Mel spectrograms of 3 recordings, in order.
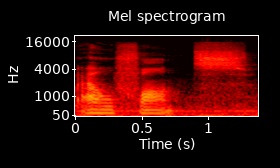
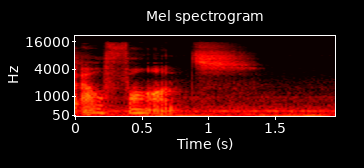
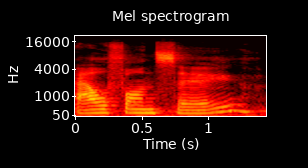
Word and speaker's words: Alphonse: there's been multiple or people pronouncing it alfonsei that's really silly ignore that Studios think PG-13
